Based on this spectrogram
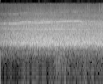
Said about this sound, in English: Thunderous applause, Daniel. Thunderous applause.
